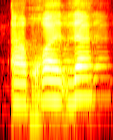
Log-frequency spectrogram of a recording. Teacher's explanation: خوا حروف مستعلیہ میں سے ہے، اس کو پر پڑھیں گے، دال کو بہت نرمی کے ساتھ پڑھیں گے، زا کی طرح نہیں پڑھنا، آخذا نہیں کہنا، بلکہ زبان کی نوک کو آگے کی طرف نکالیے، دانتوں کے درمیان رکھیے اور پھر پڑھیے آخذا۔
